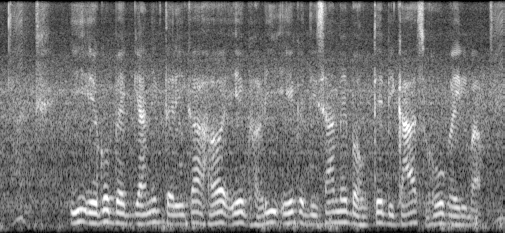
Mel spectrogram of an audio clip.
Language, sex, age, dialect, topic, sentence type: Bhojpuri, male, 18-24, Southern / Standard, agriculture, statement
